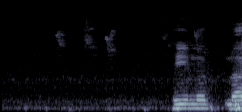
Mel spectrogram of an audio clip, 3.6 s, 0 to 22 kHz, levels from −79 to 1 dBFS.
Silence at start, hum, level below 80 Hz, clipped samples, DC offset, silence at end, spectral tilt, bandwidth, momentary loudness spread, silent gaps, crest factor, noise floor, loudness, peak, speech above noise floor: 1.6 s; none; -64 dBFS; under 0.1%; under 0.1%; 0 s; -7 dB/octave; 11.5 kHz; 26 LU; none; 20 dB; -59 dBFS; -30 LUFS; -14 dBFS; 31 dB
